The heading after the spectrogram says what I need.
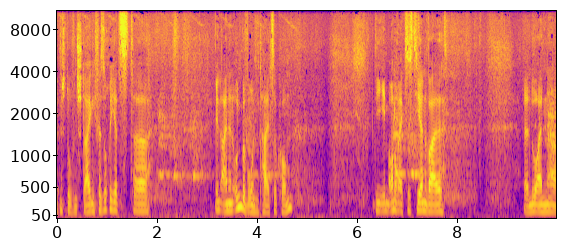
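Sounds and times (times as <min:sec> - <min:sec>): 
speech: 0:00.0 - 0:02.2, 0:03.2 - 0:04.9, 0:06.4 - 0:07.9, 0:09.3 - 0:09.9
dog barking in a deserted area: 0:01.9 - 0:04.9, 0:06.7 - 0:07.8, 0:09.8 - 0:09.9.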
